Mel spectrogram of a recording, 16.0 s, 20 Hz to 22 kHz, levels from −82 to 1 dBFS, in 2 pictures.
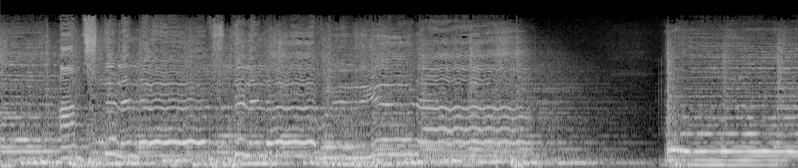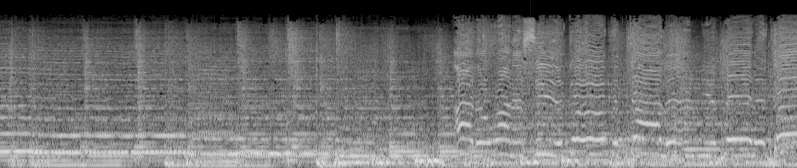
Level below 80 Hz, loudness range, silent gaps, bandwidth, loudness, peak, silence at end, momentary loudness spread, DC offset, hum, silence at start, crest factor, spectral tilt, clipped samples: -34 dBFS; 3 LU; none; 15.5 kHz; -13 LUFS; 0 dBFS; 0 s; 3 LU; 0.6%; none; 0 s; 14 dB; -4.5 dB/octave; under 0.1%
